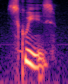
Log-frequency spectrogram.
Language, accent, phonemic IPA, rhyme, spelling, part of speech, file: English, US, /skwiːz/, -iːz, squeeze, verb / noun, En-us-squeeze.ogg
- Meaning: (verb) 1. To apply pressure (to something) from two or more sides at once 2. To embrace closely; to give a tight hug to 3. To fit into a tight place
